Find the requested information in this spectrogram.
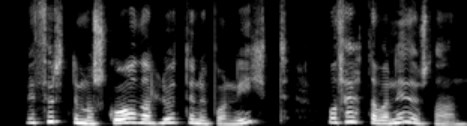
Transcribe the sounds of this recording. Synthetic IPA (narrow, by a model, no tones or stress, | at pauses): vɪðθʏr̥t̪ʏmaðskɔːðal̥ʏːt̪ɪnʏpawniht̪ | ɔɣθɛht̪avaɾnɪːðʏst̪aːðan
